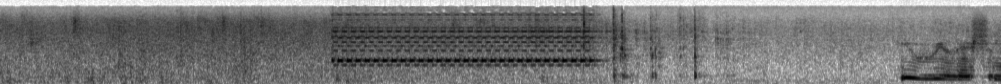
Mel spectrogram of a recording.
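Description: A telephone rings in one steady electronic burst of about two seconds, fairly loud over a windy, rumbling background, then stops; a voice is heard briefly near the end.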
